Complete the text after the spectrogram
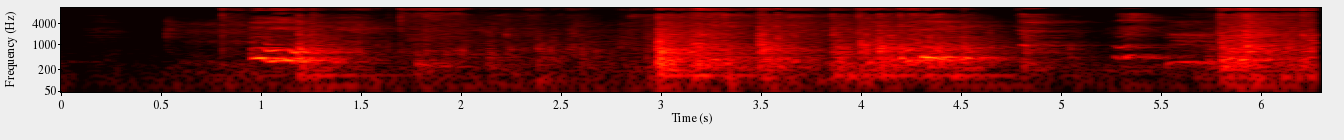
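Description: A toddler claps small hands.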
